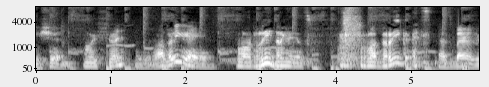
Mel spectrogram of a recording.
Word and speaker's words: Rodriguez: That's right, which was written by Joe Hill and illustrated by Gabriel Rodriguez. Rodriguez. Woohoo! I can't. You should roll your R's.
